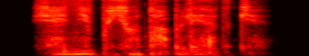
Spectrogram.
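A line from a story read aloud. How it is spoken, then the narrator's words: Whispered. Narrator (Russian): шепнула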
